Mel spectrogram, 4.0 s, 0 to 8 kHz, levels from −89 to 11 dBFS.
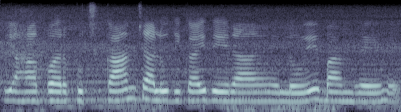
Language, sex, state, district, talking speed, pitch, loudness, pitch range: Hindi, female, Maharashtra, Gondia, 195 wpm, 210 Hz, -16 LUFS, 195-215 Hz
